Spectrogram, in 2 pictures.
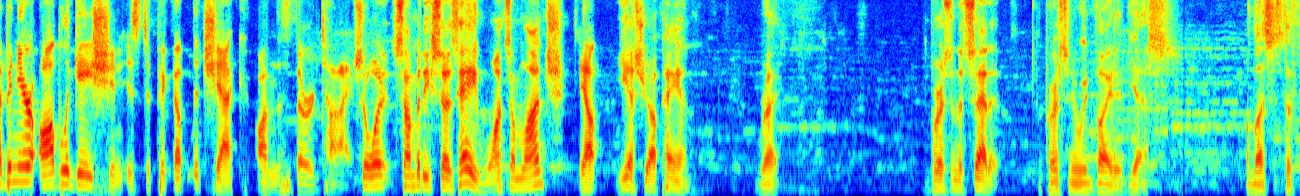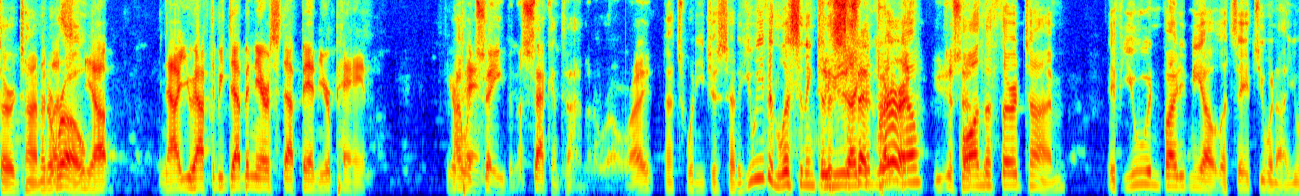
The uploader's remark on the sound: This week we are live from Seabrook where there is an Avo Savoring The Moment event going on.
